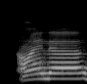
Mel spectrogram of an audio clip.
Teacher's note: Ain berada di tengah kerongkong. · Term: huruf ain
